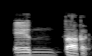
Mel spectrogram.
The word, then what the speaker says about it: entar: ntar bukan E63 jadinya tembung entar beda bacanya ini bacanya enter nah tembung entar adalah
